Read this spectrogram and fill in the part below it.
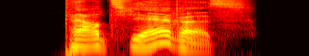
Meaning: strong/mixed nominative/accusative neuter singular of tertiär
- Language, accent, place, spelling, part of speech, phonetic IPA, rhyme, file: German, Germany, Berlin, tertiäres, adjective, [ˌtɛʁˈt͡si̯ɛːʁəs], -ɛːʁəs, De-tertiäres.ogg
